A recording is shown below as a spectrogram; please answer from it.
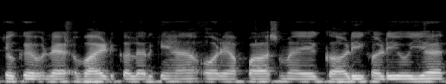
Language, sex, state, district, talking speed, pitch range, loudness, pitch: Hindi, male, Chandigarh, Chandigarh, 200 wpm, 125-130 Hz, -16 LUFS, 130 Hz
